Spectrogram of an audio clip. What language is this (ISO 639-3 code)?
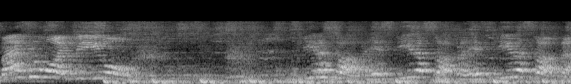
por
